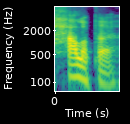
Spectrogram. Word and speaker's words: Xalapa: Does anyone know how to pronounce XALAPA, please? That I would be very appreciative. Might be either Wallapa or Halapa, says Hella Geek.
